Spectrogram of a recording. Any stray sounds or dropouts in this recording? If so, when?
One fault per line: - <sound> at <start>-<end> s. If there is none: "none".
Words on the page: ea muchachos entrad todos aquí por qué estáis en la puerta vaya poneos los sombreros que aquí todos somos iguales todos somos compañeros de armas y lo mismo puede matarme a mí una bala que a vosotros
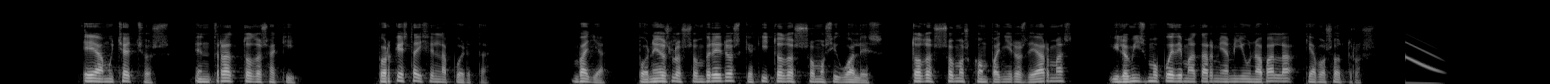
- chirp at 14.1-14.5 s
